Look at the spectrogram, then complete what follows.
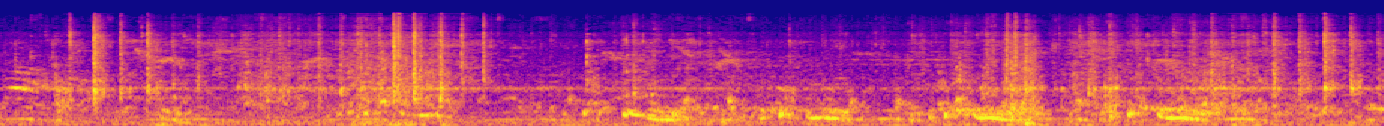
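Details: Hobby-kept pigeons coo again and again in the second half, with low rolling phrases about once a second. Wing flutters, clicks and shuffling from the birds are heard around the calls.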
